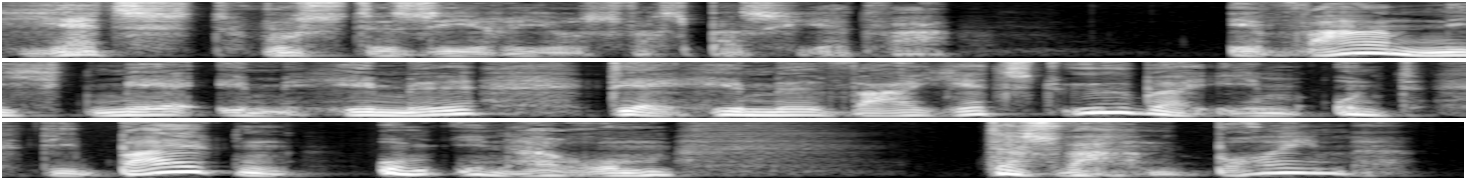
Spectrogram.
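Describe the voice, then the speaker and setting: A man reading a children's story aloud in a slow, expressive, soft-voiced way. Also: fairly low pitch, breathy edge, dry recording, clean studio sound. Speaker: narrator.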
